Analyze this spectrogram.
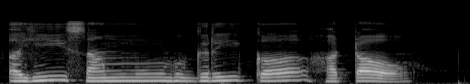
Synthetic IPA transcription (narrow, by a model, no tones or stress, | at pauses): əɦisamuɦɡɾikɔhəʈaw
